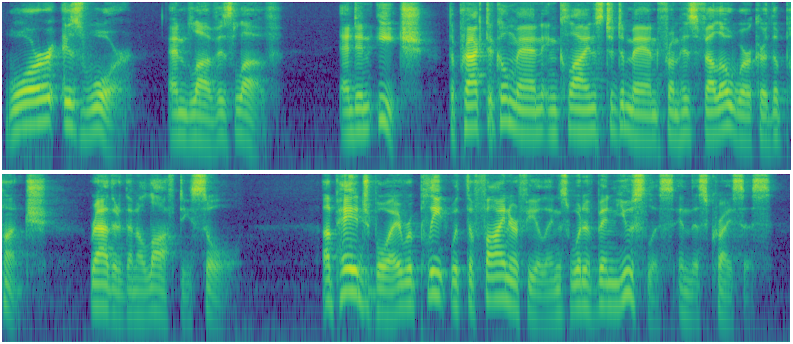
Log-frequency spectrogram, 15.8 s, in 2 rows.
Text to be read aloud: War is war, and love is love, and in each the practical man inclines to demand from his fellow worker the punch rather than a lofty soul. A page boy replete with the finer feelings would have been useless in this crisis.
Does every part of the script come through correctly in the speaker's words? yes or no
yes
